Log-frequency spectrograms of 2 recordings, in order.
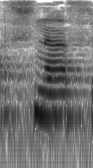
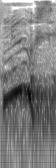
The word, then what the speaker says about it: snus: So you have to learn that it's not snus or this or that. It's snooze. It rhymes with goose or loose.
